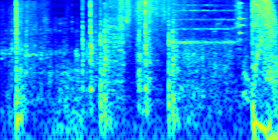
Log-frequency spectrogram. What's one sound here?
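A skateboard clacks as it lands and scrapes.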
